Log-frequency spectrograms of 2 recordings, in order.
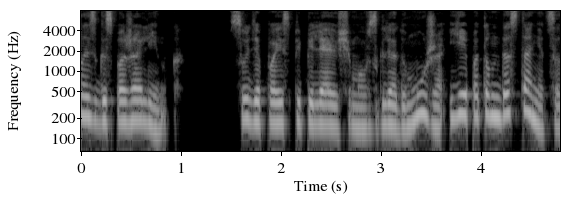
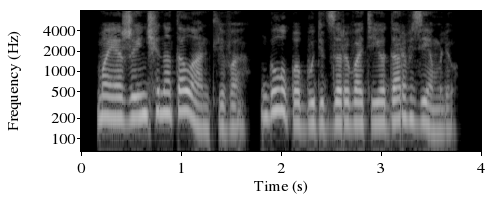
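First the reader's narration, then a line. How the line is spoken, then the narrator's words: Amused ironic snort. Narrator (Russian): господин Джай хмыкнул от скрытой иронии фразы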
